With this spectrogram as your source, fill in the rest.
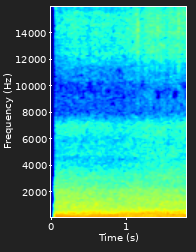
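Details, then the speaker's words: Used Husqvarna riding tractor test run after deck weld repair and axle seal replacement, chute down, mowing: steady, even engine drone with constant low hum, no knocks or surges under load; engine healthy. "I'll go ahead and put this chute down and we'll give it a test run here."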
